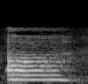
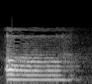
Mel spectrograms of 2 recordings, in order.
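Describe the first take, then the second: First: The vowel starts with a hard throat catch. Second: The same.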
